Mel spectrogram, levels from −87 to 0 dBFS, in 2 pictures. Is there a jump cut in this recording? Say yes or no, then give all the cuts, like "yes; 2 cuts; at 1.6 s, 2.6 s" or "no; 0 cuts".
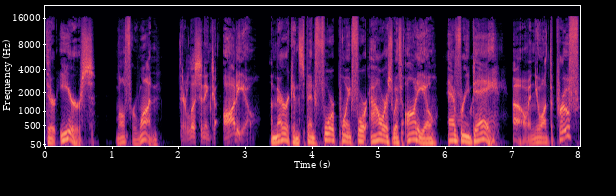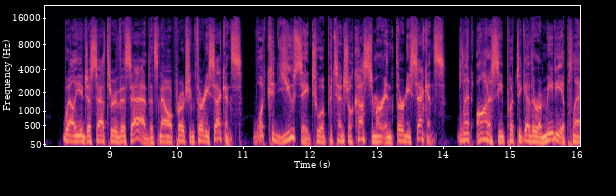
no; 0 cuts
